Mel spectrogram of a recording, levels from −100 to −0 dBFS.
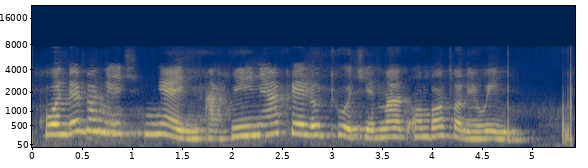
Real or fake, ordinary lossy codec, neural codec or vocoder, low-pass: fake; none; codec, 16 kHz, 2 kbps, X-Codec, HuBERT features, trained on general audio; none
